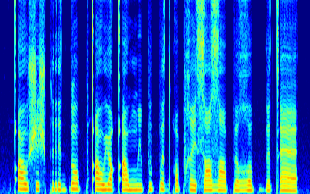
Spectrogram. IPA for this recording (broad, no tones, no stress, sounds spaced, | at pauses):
qʼ ʉ w ʃ ə ʃ p r ɪ d ɗ ɔ p qʼ ɪ w y qʼ ɪ w m i p ɪ p ə d qʷ ɪ p χ i s e zˤ e p ɪ ʁʷ i p ɠ ə tʼ æ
